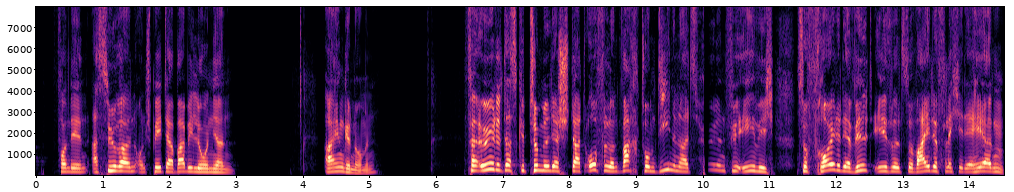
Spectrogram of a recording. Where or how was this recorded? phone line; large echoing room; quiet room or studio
large echoing room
